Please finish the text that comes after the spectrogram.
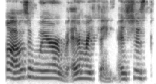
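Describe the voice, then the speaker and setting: A woman's voice: fairly high pitch, expressive, fast, fairly bright tone, no room sound. A talkative woman from Cuba, a guest casually retelling a personal experience with repeated words for emphasis. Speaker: stroke survivor guest.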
